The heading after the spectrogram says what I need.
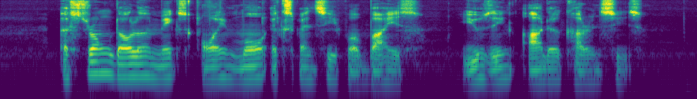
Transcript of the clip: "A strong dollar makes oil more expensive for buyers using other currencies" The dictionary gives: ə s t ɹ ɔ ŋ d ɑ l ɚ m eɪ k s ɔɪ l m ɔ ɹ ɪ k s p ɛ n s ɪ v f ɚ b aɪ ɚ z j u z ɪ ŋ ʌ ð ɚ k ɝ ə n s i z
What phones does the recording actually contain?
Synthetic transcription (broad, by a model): ə s t ɹ ɔ ŋ d ɑ l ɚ m eɪ k s ɔɪ m ɔ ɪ k s p ɛ n s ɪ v f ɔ b aɪ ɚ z j u z ɪ ŋ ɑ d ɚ k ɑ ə n s i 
